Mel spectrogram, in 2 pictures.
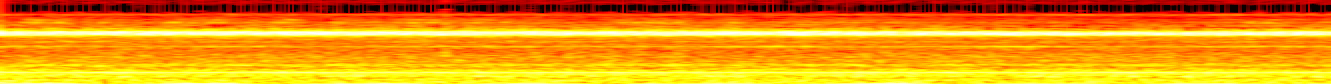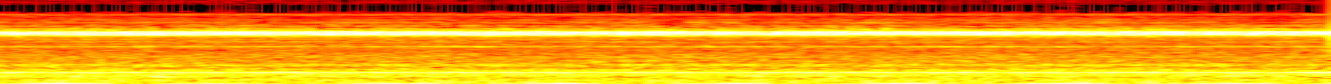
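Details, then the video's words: Nighttime crickets keep up a steady, unbroken high-pitched trill, layered over the low, pulsing drone of a refrigerator hum indoors. "Crickets & Refrigerator Humming Sound"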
